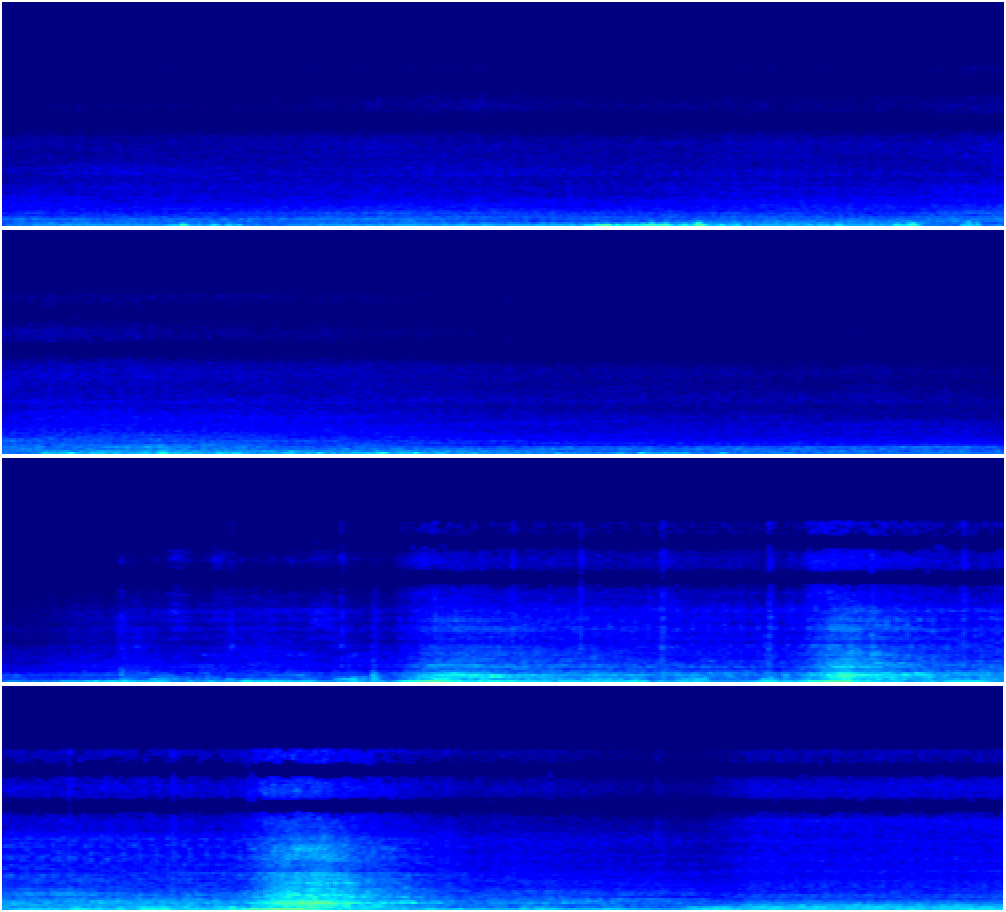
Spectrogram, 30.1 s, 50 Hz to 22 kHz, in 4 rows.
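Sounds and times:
truck engine idling: 0.0s - 30.0s
wind buffeting microphone: 4.2s - 13.2s.

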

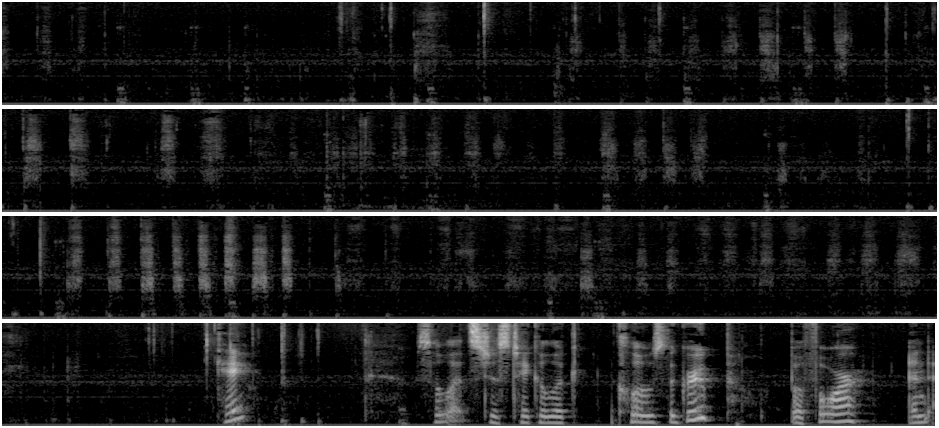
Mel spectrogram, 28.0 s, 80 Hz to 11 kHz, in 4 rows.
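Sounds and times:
stylus scratching drawing tablet: 0.0s - 2.0s, 2.6s - 3.4s, 4.2s - 21.7s
low electrical hum: 0.0s - 28.0s.

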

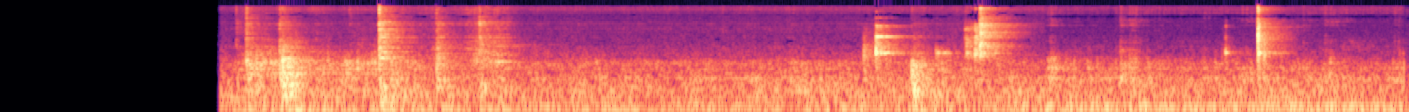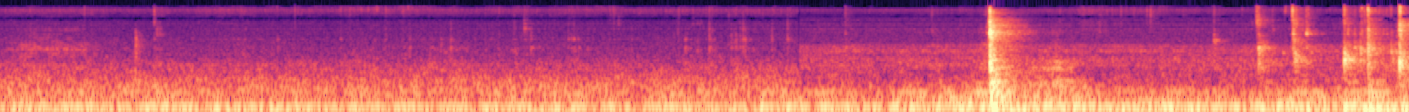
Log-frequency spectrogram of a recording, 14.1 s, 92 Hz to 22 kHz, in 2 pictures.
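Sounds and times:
faint steady hum: 2.7s - 14.0s
dishes and utensils clinking: 4.3s - 6.8s.

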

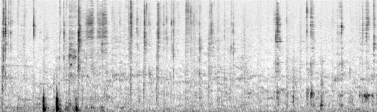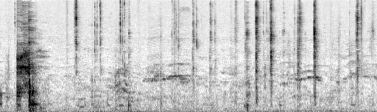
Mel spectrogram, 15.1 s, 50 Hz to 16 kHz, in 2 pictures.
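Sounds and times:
mouth noises: 0.6s - 2.3s
fingers clicking on clay plate: 9.0s - 15.0s.

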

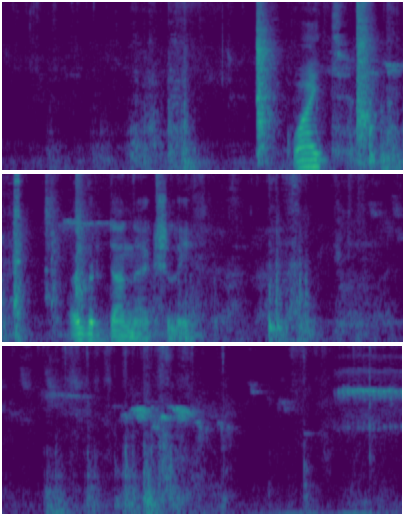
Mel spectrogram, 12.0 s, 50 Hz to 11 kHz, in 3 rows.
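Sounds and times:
faint bird chirps: 3.4s - 5.6s, 7.4s - 12.0s.

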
